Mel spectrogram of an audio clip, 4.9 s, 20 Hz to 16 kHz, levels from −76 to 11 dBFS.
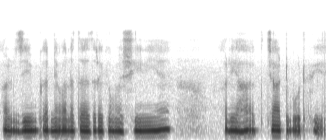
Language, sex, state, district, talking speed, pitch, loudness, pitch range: Hindi, female, Bihar, Vaishali, 185 wpm, 200 Hz, -14 LUFS, 190-205 Hz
